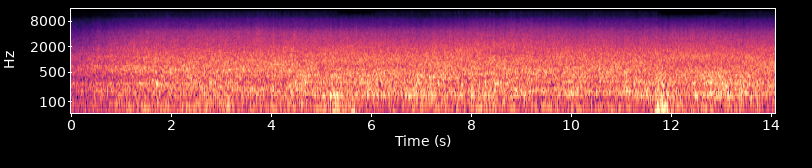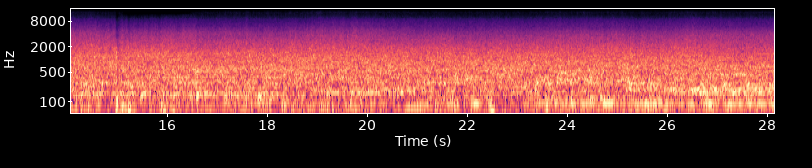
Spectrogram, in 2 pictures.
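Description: Small waterfall cascading over rocks, a steady, unbroken rush of water close by.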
